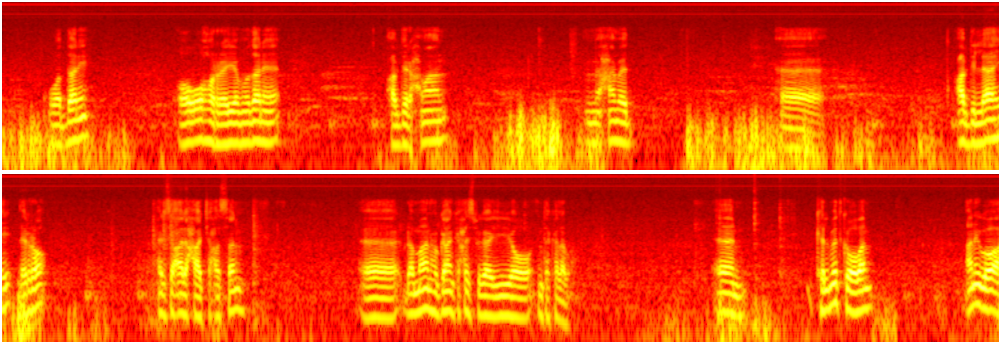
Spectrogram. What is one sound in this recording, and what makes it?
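An older man speaks firmly into a microphone, with pauses between phrases.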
